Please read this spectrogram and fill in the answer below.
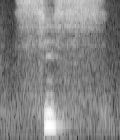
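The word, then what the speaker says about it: six: So here, 10 and 6, we don't pronounce the X, it's like a S here, just for that. 6, 10.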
